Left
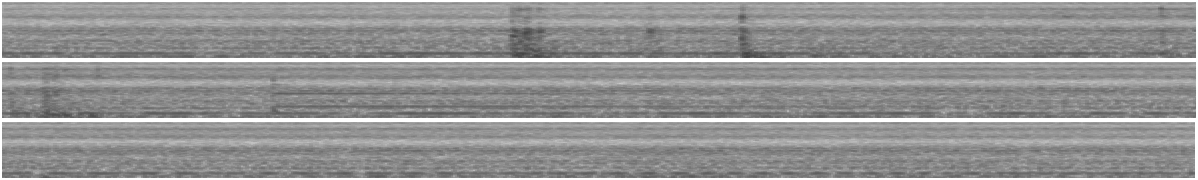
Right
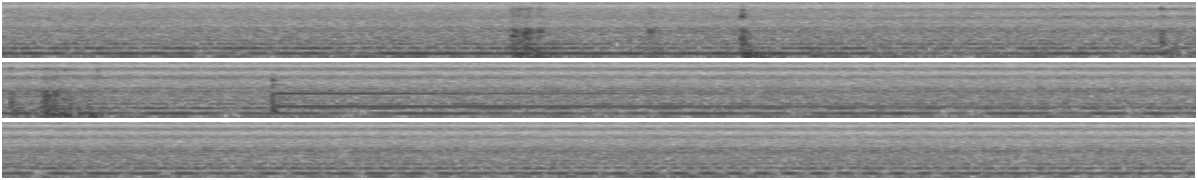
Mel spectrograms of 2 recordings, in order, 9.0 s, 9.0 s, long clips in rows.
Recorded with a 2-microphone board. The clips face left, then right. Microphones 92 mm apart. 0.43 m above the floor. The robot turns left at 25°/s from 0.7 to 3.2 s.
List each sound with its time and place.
0.0 s a drone: 75° right (ahead or behind); by 9.0 s 40° right (ahead or behind)
1.3 s a bird: centre (ahead or behind); by 3.3 s 50° right (ahead or behind)
3.7 s a clink: 75° right (ahead or behind)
